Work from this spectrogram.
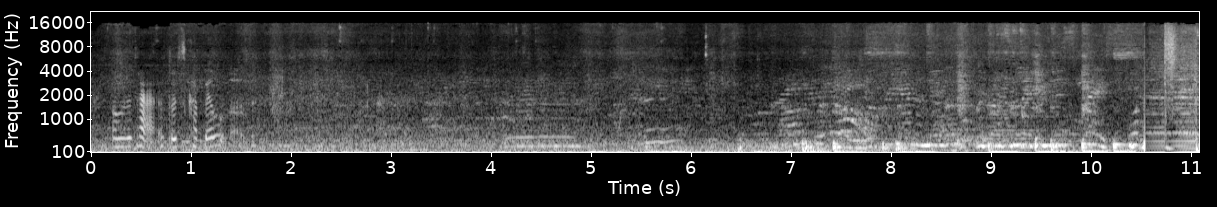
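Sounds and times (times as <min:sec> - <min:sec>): wind rumbling on microphone: 0:00.0 - 0:08.9
outdoor street noise: 0:00.0 - 0:11.0.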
